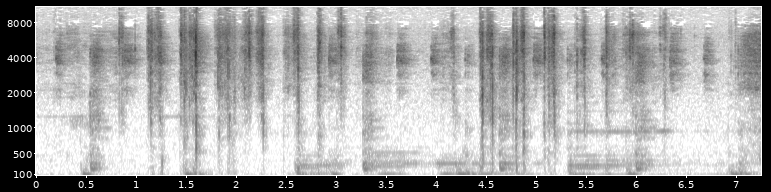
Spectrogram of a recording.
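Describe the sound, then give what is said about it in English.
Tarot cards being shuffled by hand: many quick, crisp riffles and soft slaps in irregular bursts, fairly quiet, with no talking. “And I'll just pull the cards.”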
